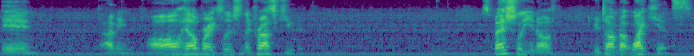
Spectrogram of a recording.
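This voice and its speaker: A man in his sixties talks off the cuff in a casual livestream style at a middling pitch. His delivery is folksy and halting, often circling back to repeat a phrase. A light background hum runs under the voice. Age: early 60s. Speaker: livestream host, school worker. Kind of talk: casual rambling livestream chat.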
